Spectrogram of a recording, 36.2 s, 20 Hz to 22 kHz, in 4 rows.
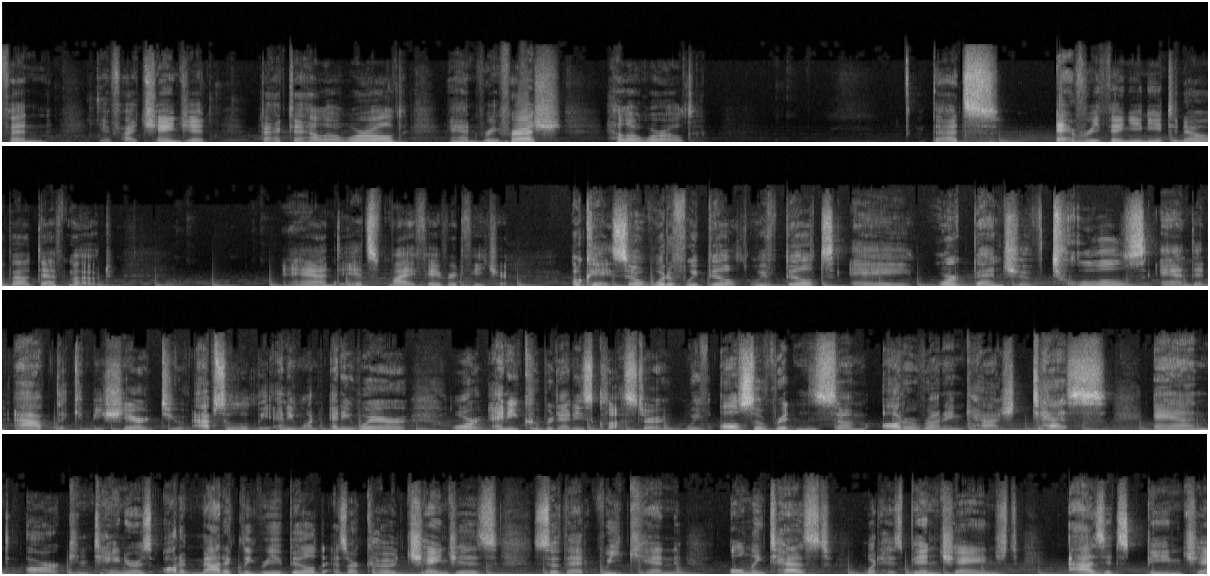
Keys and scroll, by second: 0.5-1.9 typing, 2.1 alt+Escape, 2.8 ctrl+r.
